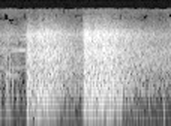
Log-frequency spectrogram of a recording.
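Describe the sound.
Two loud gunshots fired at pursuers, each a sharp blast followed by a long fading tail, spaced less than a second apart, with no voices.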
